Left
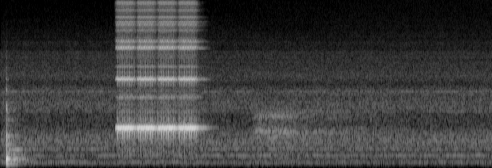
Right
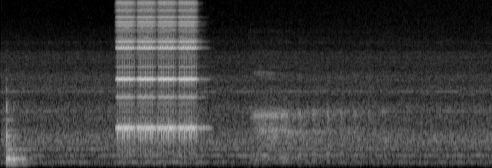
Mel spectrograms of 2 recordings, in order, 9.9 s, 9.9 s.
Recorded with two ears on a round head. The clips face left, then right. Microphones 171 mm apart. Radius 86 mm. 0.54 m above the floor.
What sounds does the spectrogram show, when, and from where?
0.1 s a guitar: 45° left (ahead or behind), 3 m
2.3 s an alarm: 20° right (ahead or behind), 2.5 m
5.0 s laughter: 75° right (ahead or behind), 7 m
